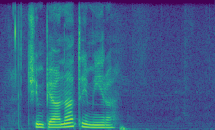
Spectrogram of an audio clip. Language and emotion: Russian, neutral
